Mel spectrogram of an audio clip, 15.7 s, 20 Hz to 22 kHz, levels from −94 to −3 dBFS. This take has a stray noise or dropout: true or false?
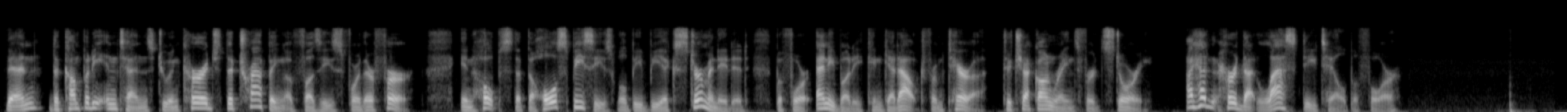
true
